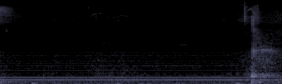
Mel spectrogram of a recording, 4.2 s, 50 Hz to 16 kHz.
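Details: Philips Reverbeo B7X14A stereo valve radio under restoration, first power-up on long wave at max volume with a whip antenna; only faint mains hum, no station or hiss: EBF89 fitted in place of the EF89, killing reception.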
